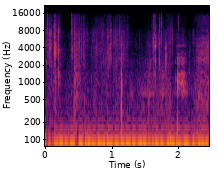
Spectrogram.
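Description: Close-miked eating of stewed pork on the bone: chewing, tearing and biting the meat, with a string of short sharp crackles and clicks.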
